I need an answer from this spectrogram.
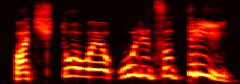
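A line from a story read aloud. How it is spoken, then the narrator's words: Sudden angry shout. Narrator (Russian): Вдруг в сердцах крикнул аптекарь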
